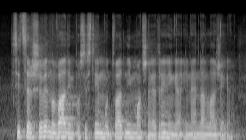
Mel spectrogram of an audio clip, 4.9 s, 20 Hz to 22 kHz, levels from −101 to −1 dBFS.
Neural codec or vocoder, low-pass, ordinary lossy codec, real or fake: vocoder, 44.1 kHz, 128 mel bands every 512 samples, BigVGAN v2; 14.4 kHz; none; fake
